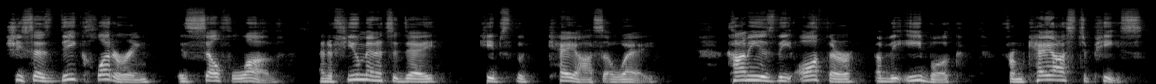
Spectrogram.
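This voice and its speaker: A man hosting a podcast, introducing a guest and reading a promo in a measured way. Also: medium pitch, very animated, fairly bright tone. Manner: measured, spells out web addresses slowly. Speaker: podcast host.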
